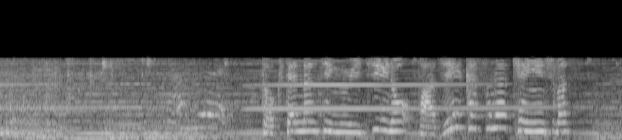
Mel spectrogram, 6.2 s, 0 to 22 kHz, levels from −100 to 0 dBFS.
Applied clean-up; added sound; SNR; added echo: none; Wind instrument, woodwind instrument; 9 dB; reverberation time 0.2 s.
